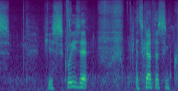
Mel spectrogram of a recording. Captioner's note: sniffing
